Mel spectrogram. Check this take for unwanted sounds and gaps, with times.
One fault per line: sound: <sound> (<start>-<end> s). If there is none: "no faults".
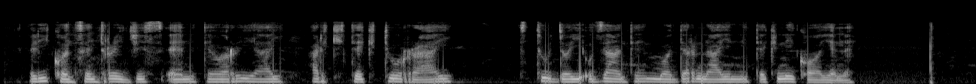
no faults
